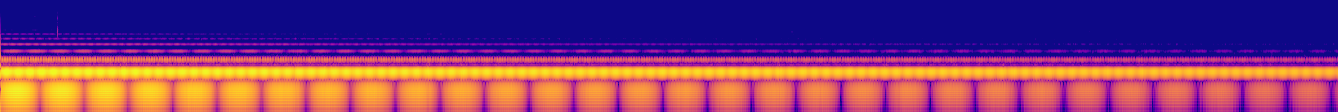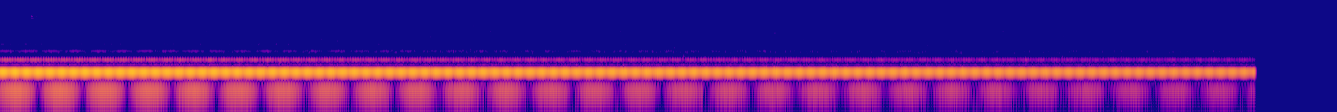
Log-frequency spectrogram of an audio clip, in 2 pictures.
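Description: A singing bowl ringing out from a single strike, one steady clear tone with higher overtones, slowly fading. Under it a low hum pulses about twice a second. The sound cuts off suddenly at the end.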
